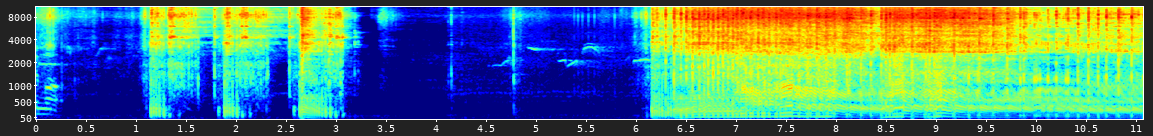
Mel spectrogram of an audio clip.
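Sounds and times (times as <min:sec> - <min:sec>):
chainsaw running: 0:01.1 - 0:03.2, 0:06.1 - 0:11.0.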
